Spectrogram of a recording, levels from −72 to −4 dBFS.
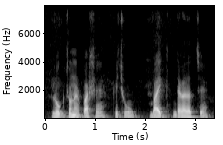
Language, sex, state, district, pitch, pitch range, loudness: Bengali, male, Tripura, West Tripura, 120 Hz, 115-125 Hz, -20 LUFS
